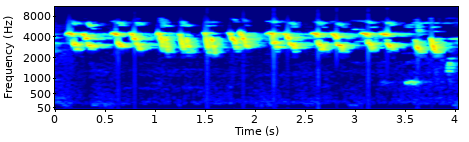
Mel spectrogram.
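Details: Contest runner-up bush lark repeating quick, bright two-tone chirps about twice a second, a rolling even rhythm of high trilled notes.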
